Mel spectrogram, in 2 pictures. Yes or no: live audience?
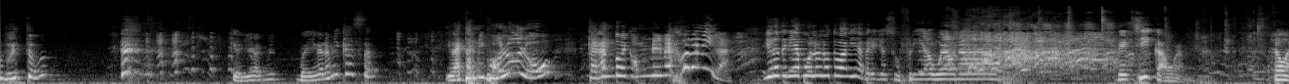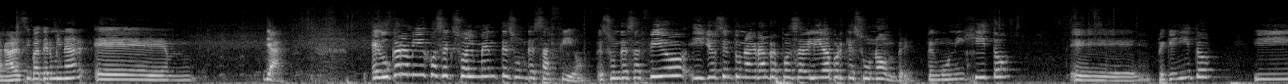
yes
